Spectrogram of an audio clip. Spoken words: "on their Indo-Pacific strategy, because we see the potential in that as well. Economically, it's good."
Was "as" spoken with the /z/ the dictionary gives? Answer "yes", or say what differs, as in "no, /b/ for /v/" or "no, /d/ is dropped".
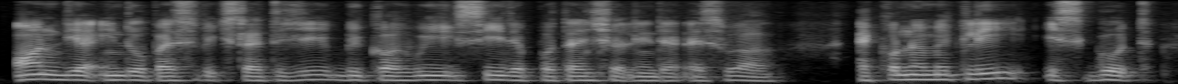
no, /s/ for /z/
